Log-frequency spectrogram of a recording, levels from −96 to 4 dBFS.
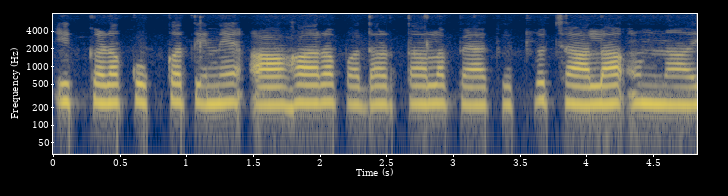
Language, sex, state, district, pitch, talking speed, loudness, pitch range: Telugu, female, Telangana, Mahabubabad, 240 Hz, 100 wpm, -17 LUFS, 230-250 Hz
